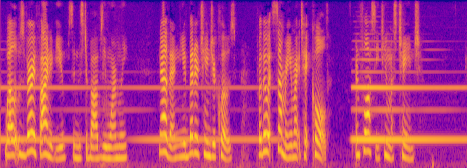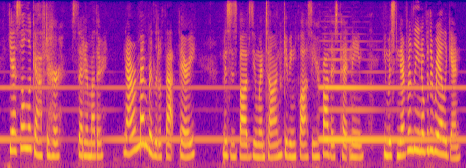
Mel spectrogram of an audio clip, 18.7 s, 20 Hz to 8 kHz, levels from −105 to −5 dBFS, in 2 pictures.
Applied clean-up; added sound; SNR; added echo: none; Wind instrument, woodwind instrument; 8 dB; none.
